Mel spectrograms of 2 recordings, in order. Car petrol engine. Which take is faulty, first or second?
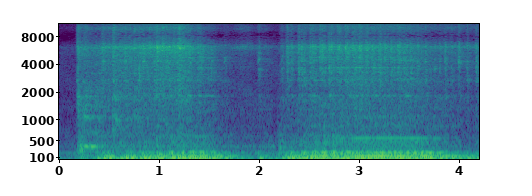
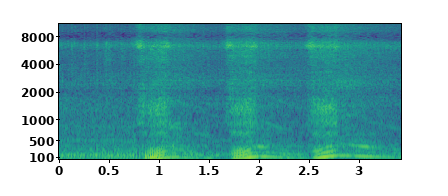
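first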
